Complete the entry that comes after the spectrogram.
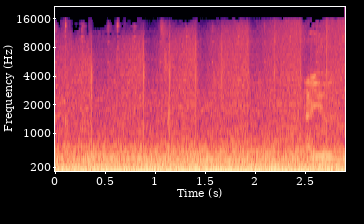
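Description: A car is being driven, giving a steady low engine rumble and road noise inside the cabin, loud and continuous, with a faint brief chirp near the end.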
